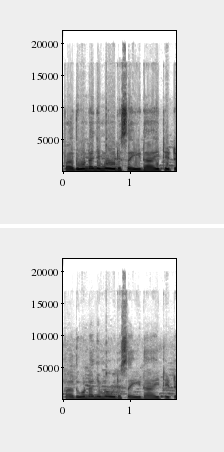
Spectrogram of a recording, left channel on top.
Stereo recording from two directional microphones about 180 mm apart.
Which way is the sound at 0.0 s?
40° left (ahead or behind).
